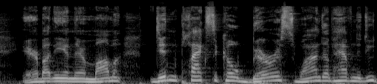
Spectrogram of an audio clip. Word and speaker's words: Plaxico Burress: Plaxico Burress.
